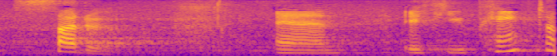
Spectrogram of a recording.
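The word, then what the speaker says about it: さる: the reason why is because in Japanese monkey you pronounce it as saru and if you paint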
